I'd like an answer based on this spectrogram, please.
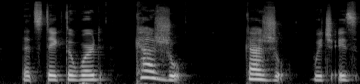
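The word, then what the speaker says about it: cageot: Let's take the word kaju. Kaju, which is spelled C A G E O T.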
